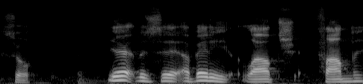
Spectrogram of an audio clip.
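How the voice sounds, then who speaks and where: A man's dark, mellow tone in a Glaswegian accent. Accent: Glaswegian Scottish. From Scotland, Glasgow (Springburn). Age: 60s. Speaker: retired credit union chief executive. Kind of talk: podcast interview. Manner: halting, with repetitions.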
